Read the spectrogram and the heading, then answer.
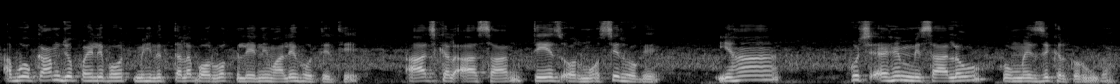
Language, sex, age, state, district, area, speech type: Urdu, male, 30-45, Uttar Pradesh, Balrampur, rural, spontaneous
